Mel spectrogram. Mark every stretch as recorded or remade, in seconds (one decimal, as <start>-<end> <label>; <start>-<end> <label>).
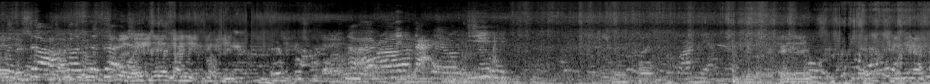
0.0-1.4 recorded; 1.4-3.3 remade; 3.3-8.2 recorded; 8.2-9.3 remade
